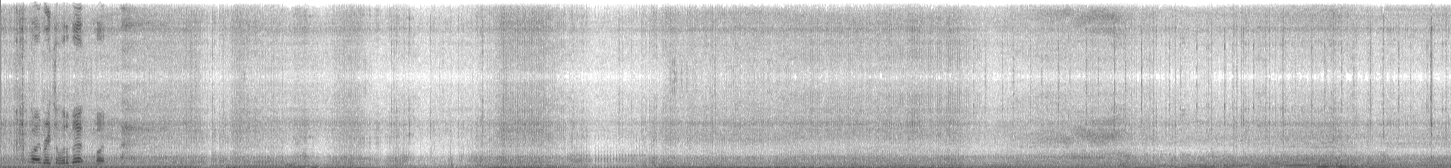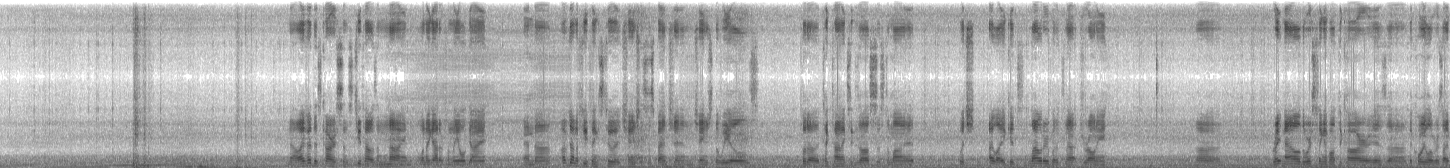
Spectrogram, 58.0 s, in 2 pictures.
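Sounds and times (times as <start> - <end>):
car engine accelerating: 0.0 - 58.0
sharp knock: 31.6 - 32.2.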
